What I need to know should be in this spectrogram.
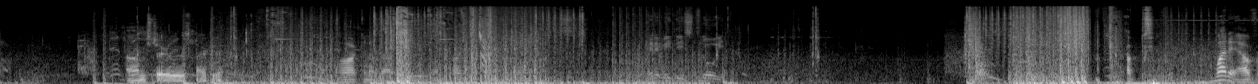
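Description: Rapid gunfire cracks in loud bursts.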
